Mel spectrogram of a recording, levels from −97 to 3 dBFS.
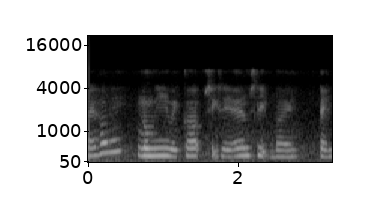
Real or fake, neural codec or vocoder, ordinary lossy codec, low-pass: real; none; AAC, 48 kbps; 7.2 kHz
